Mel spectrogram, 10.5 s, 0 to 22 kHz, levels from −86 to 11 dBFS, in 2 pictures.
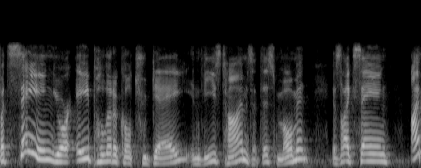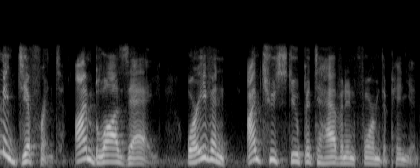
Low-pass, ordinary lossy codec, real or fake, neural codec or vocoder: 7.2 kHz; Opus, 24 kbps; real; none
